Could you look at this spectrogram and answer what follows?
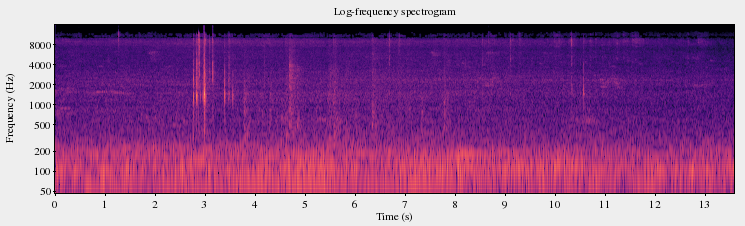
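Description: A steady low rumble, with a quick cluster of sharp clicks about three seconds in and a few fainter ticks later, from hard plastic toy figures being handled.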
